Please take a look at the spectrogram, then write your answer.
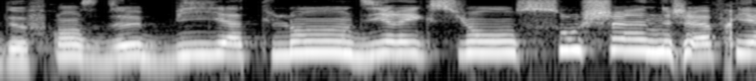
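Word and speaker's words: Sjusjøen: Et on prend des nouvelles de l'équipe de France de biathlon, direction Souchen. J'ai appris à le prononcer, ça y est, c'est fait.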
